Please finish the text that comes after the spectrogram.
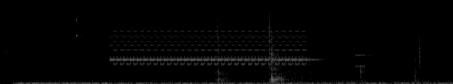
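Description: A placed telephone call rings faintly on the line with a long steady ringback tone and a few short clicks and blips around it, quiet and alone.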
